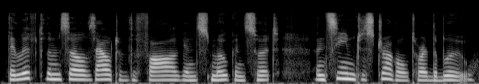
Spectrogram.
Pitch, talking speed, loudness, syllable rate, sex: 210 Hz, 225 wpm, -18 LUFS, 5.4 syllables/s, female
